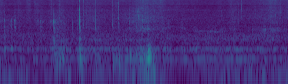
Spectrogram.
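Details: Honey bees swarming near a hive entrance in a garden around one in the afternoon after a week of cold, damp weather; dense steady low buzzing of many bees with brief louder passes close by.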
